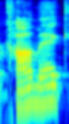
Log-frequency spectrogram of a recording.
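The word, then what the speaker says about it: Kamek: Uh, Kamk, I'll be so upset if Kamik or Kameck as they pronounce it like in the Nintendo Directs for whatever reason.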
